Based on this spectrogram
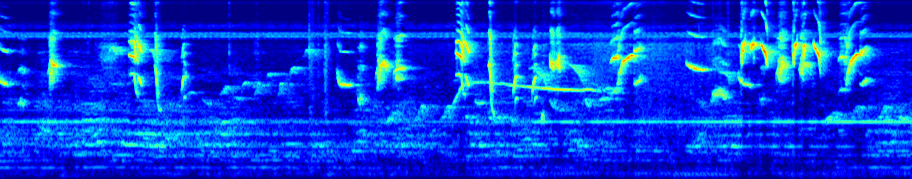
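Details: Displaying oriental magpie-robin (kacer) spreading its tail, delivering a busy song of rapid chips, upslurred whistles and scratchy harsh notes in dense clusters, with a low constant hum underneath.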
